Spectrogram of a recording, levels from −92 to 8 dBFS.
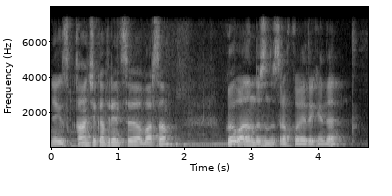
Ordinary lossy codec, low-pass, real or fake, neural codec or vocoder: none; 7.2 kHz; real; none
